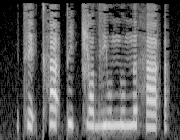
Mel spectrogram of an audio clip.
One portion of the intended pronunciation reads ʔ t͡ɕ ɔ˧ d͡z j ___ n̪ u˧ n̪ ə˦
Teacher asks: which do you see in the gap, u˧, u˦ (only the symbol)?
u˧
